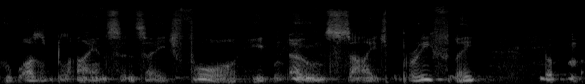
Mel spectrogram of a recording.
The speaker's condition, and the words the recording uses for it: Spasmodic dysphonia. I can't sing tenor and bass over three octaves like I used to in my 20s.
